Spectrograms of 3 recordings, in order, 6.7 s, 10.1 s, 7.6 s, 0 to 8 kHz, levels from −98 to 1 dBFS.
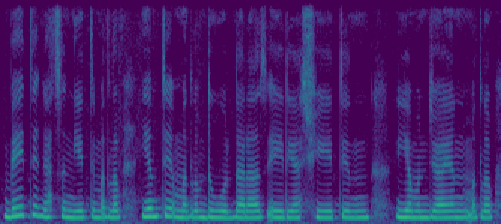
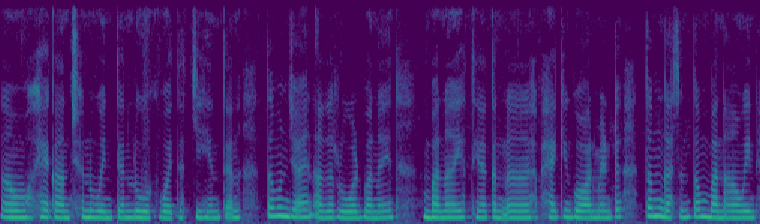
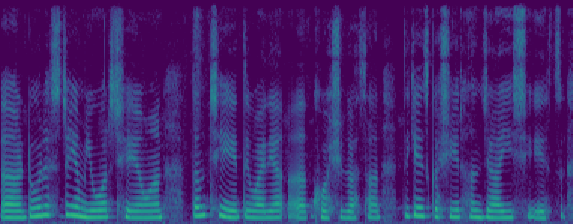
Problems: constant background noise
